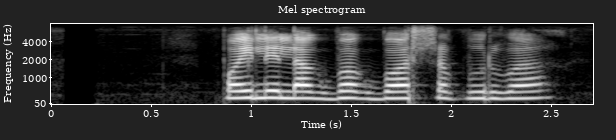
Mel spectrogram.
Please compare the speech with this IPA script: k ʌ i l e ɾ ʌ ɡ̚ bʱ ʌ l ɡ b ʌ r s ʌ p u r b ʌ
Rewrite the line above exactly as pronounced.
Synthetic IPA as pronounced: p ʌ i l e l ʌ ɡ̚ bʱ ʌ ɡ b ʌ r s ʌ p u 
